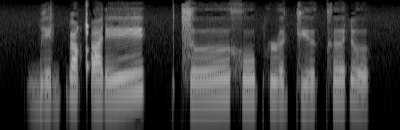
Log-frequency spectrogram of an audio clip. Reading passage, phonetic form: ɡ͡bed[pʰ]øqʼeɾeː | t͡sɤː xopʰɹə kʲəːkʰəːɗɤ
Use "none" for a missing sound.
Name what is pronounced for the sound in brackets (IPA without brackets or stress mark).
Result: ɓ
